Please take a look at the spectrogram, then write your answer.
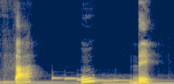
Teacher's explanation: Veja que o a e o u estão em sílabas diferentes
